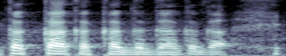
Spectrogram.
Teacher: ਇਹਨਾਂ ਦੇ ਉਚਾਰਨ ਸਮੇਂ ਜਿਹੜੀ ਜੀਭ ਹੈ ਨਾ, ਉਹਦਾ ਜਿਹੜਾ ਜੀਭ ਦਾ ਪਿਛਲਾ ਹਿੱਸਾ ਹੁੰਦਾ ਹੈ, ਉਹ ਸਪਰਸ਼ ਕਰਦਾ ਕਿਹਦੇ ਨਾਲ ਜੀ? ਕੋਮਲ ਤਾਲਵੇ ਨਾਲ,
